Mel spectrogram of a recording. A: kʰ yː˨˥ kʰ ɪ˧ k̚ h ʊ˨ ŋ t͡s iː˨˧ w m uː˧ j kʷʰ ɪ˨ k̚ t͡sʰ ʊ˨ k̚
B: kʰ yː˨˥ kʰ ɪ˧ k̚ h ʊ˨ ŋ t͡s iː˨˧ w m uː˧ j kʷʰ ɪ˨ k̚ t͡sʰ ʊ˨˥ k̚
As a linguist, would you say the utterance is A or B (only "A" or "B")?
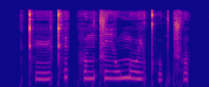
A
